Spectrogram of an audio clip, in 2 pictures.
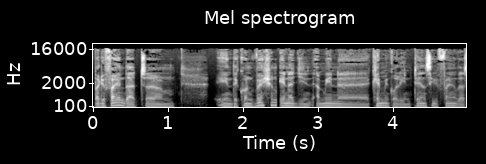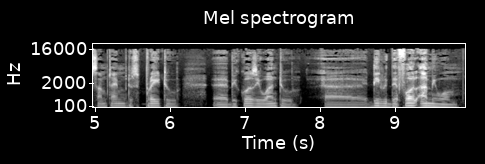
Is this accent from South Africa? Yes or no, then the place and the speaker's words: no; Western Kenya, Migori County, Kenya; I'm a small scale farmer from Western Kenya, that is, uh, in Migori County, Southwest Kenya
